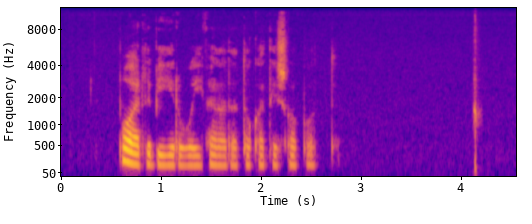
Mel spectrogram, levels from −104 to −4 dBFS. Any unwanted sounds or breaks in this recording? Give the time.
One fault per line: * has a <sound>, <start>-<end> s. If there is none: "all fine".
* has a whoosh, 4.1-4.2 s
